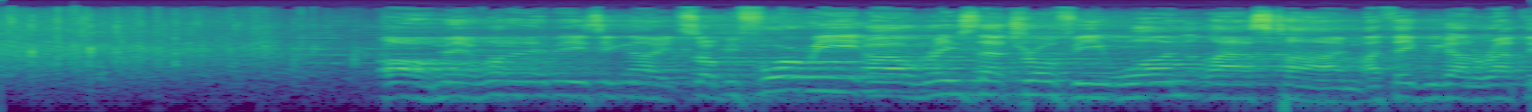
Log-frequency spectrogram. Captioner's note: cheers and applause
